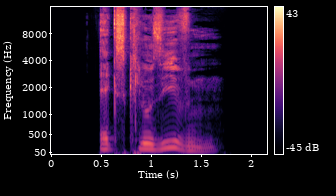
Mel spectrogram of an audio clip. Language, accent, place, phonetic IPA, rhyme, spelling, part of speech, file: German, Germany, Berlin, [ɛkskluˈziːvn̩], -iːvn̩, exklusiven, adjective, De-exklusiven.ogg
- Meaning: inflection of exklusiv: 1. strong genitive masculine/neuter singular 2. weak/mixed genitive/dative all-gender singular 3. strong/weak/mixed accusative masculine singular 4. strong dative plural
